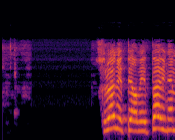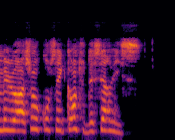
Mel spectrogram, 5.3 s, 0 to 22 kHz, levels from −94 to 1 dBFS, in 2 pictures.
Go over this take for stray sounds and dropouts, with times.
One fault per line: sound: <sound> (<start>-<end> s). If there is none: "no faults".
no faults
